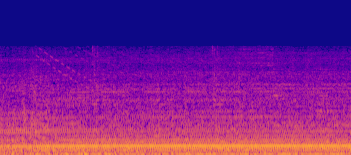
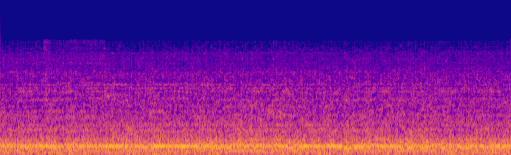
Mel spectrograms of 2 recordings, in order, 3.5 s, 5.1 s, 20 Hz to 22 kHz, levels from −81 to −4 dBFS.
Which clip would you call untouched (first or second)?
first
